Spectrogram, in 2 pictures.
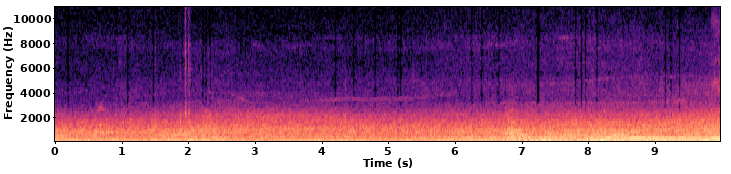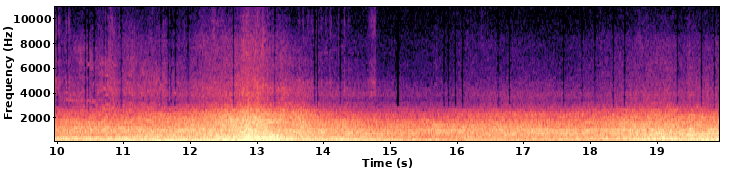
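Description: Mazda MX-5 engine under hard acceleration on a race track, with a steady rush of wind and road noise. The engine note climbs in pitch through the middle, is loudest about thirteen seconds in, then eases off.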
